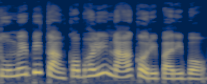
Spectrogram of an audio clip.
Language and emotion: Odia, neutral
